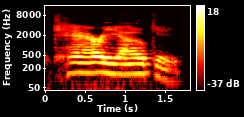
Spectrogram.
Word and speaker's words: karaoke: Now, one trade-off of having lived in Japan and studied Japanese for so long is that I can't pronounce Japanese words in American English anymore. Let me try again with that one. Karaoke. Okay, that's all you get. It's koke from now on.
